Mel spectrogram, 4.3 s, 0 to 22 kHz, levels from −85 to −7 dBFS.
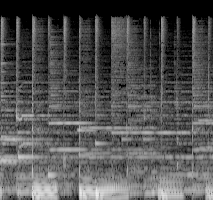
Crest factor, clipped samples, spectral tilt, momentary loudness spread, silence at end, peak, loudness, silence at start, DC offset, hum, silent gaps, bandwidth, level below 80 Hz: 20 dB; under 0.1%; -4.5 dB/octave; 7 LU; 0 s; -4 dBFS; -24 LUFS; 0 s; under 0.1%; none; none; 17 kHz; -30 dBFS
